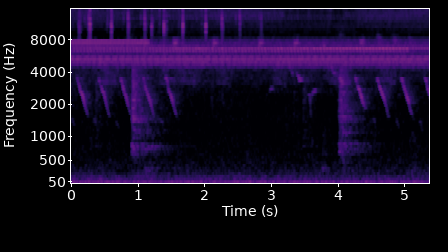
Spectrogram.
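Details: An evening farm scene with an old rusty windmill: a constant high cricket trill underlies rapid runs of short descending chirps and two creaking bursts.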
